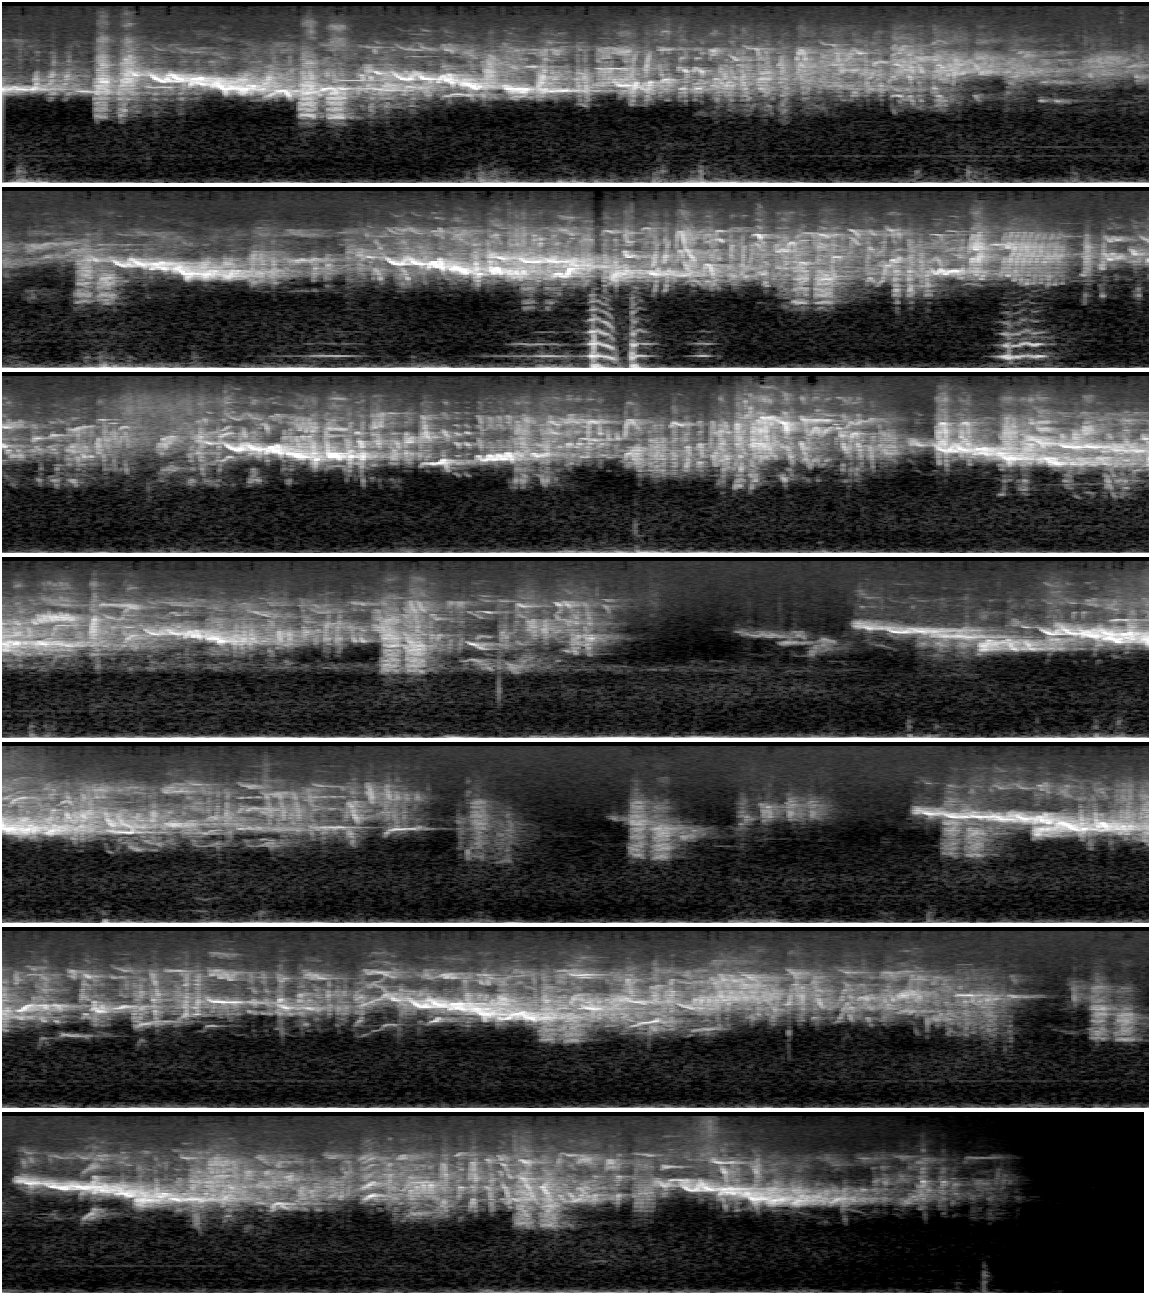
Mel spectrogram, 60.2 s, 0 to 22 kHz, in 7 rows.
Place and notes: Korkiasaari, Oulu, Finland - Birds of Korkiasaari
Birds singing on a warm evening in Korkiasaari, Oulu. It's almost 11 PM but the sun hasn't gone down yet. A mosquito lands on the microphone and a cyclist rides by. Zoom H5 with default X/Y capsule.
Manner-Suomi, Suomi, 8 June 2020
